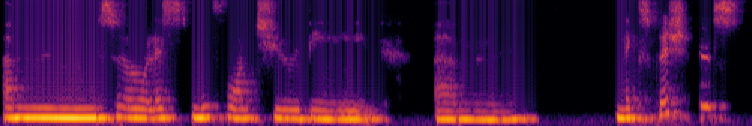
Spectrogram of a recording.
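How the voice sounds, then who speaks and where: Brief: female moderator, mellow tone, hesitant fillers, roomy and distant recording. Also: medium pitch, steady tone, extremely slow. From Vietnam. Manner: hesitant, many "um" fillers while shaping questions. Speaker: host, moderator. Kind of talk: moderating a panel discussion.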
